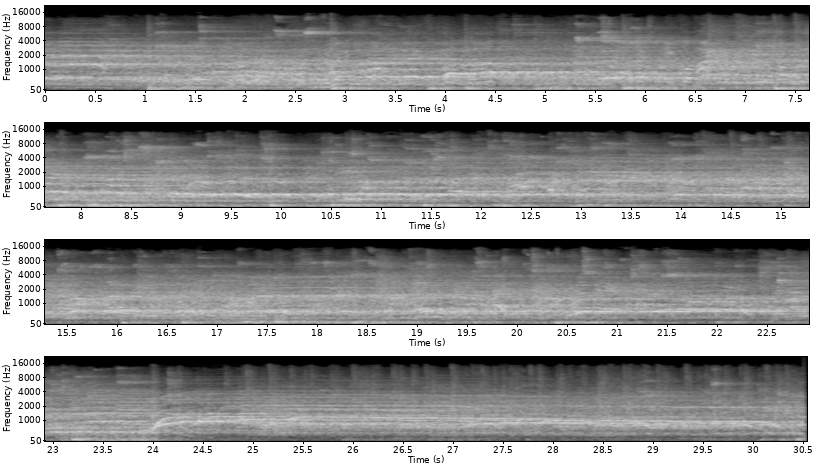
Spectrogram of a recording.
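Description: Basketball game sound in a large echoing sports hall: the ball bouncing on the hardwood court again and again as players dribble, with players and coaches calling out over it.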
